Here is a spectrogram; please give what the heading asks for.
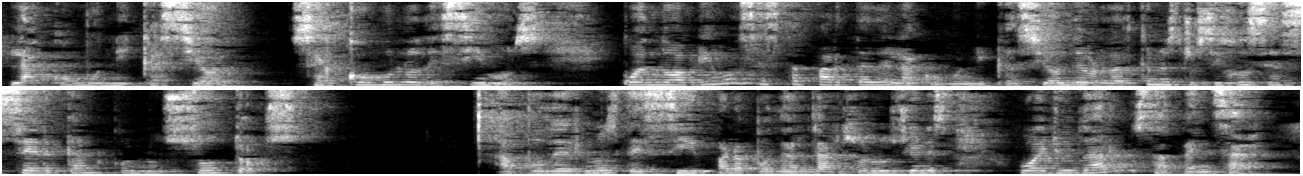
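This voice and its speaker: A woman's voice: mid-range voice, moderate pace. A woman child psychologist, explaining parenting in an informal talk and often checking in with "okay?". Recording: echoey room with faint noise.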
